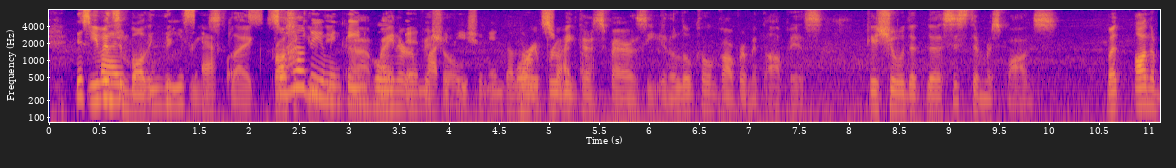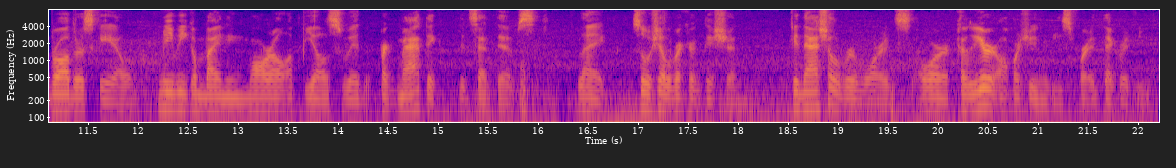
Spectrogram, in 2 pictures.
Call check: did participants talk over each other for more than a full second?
Yes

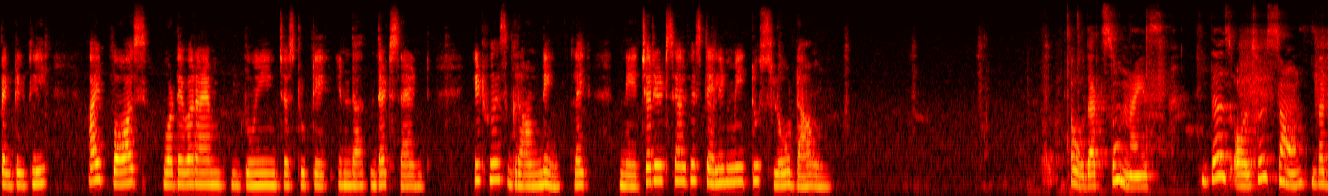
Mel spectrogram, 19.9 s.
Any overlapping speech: No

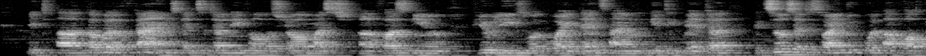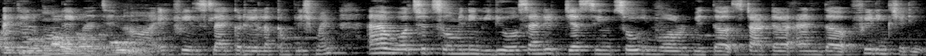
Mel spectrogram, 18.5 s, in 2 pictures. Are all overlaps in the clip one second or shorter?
No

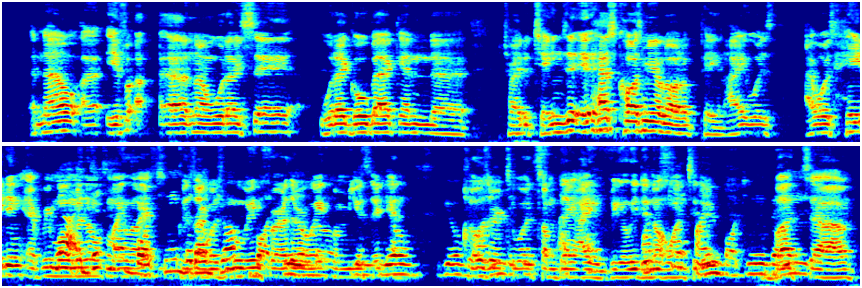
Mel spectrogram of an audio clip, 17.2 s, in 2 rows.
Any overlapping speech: Yes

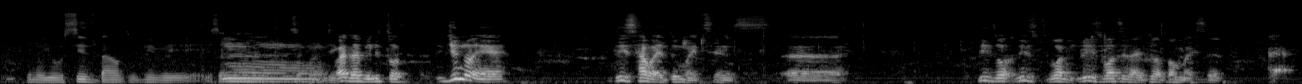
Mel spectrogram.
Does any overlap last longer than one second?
Yes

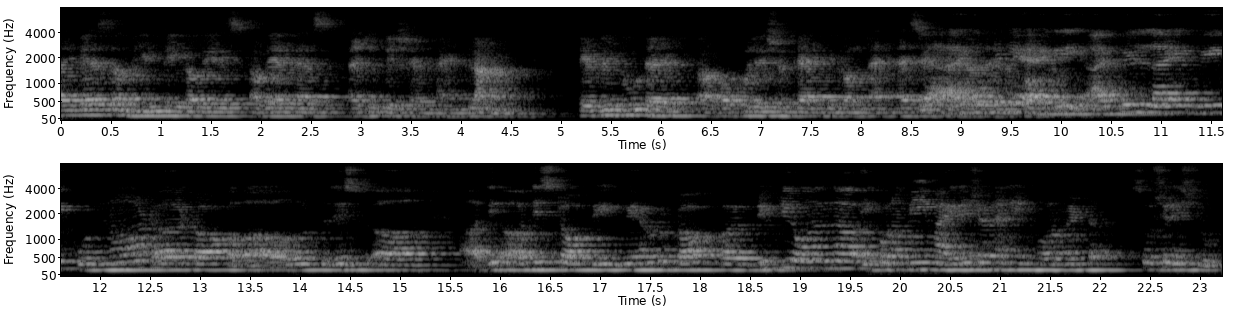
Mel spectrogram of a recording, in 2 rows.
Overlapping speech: Yes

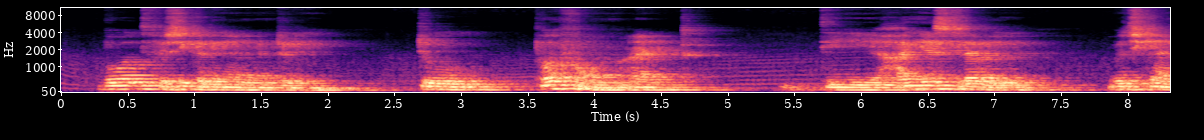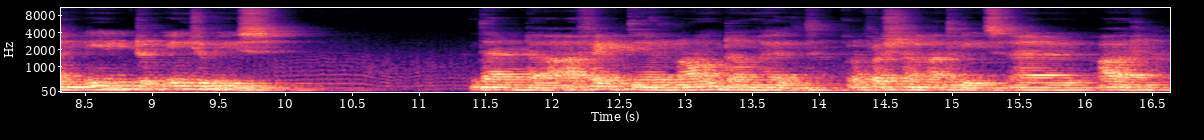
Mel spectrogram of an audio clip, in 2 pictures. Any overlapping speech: No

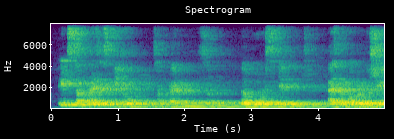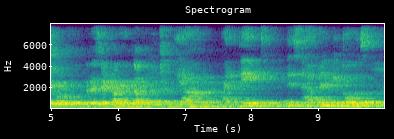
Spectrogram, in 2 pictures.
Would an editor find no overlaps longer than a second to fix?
Yes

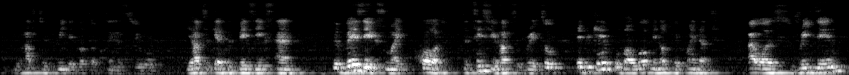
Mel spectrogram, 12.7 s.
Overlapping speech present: No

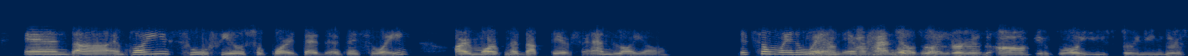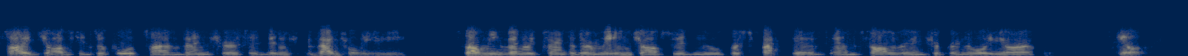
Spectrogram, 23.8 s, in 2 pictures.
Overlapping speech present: Yes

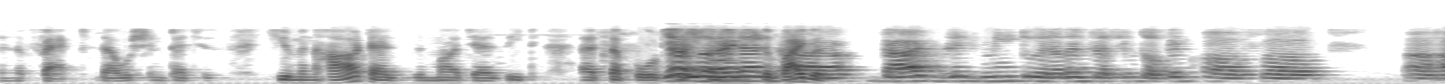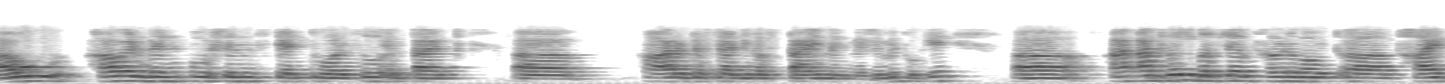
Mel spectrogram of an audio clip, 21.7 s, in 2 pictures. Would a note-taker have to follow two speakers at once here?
Yes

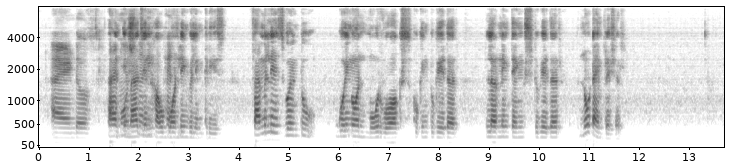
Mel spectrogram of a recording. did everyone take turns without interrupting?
No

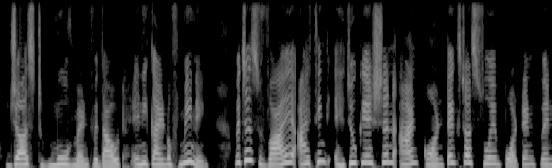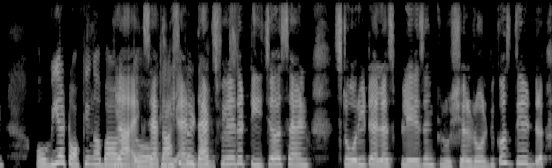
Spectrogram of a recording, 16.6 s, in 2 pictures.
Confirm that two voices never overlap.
No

